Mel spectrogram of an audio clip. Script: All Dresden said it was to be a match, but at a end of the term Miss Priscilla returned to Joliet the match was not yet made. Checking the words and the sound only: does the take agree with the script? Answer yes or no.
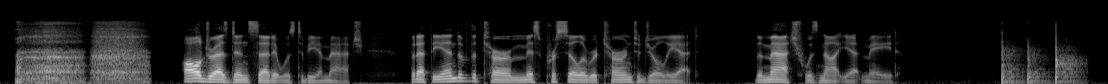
no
